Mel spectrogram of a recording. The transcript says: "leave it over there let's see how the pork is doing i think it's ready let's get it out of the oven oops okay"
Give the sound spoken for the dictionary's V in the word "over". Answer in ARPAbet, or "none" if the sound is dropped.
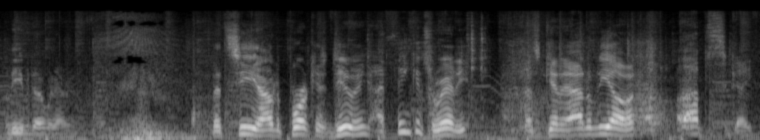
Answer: W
